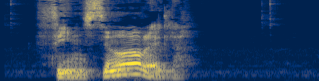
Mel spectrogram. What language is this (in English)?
Swedish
